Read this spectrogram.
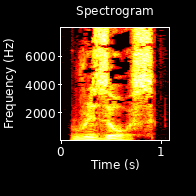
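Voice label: "resource", British English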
